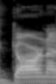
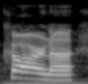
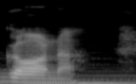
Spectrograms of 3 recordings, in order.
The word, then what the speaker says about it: Kaurna: I looked up the actual pronunciation to this game and yes, it is Garner, not Garna. I've called it Garna so many times that people actually started to yell at me. It's Garner.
